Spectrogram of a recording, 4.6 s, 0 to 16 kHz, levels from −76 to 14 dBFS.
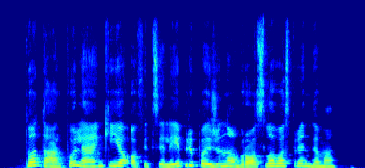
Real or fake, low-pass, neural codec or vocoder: fake; 14.4 kHz; vocoder, 44.1 kHz, 128 mel bands every 256 samples, BigVGAN v2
